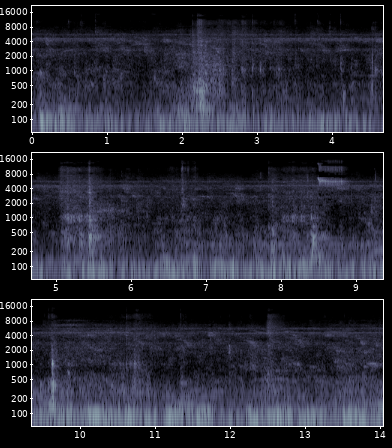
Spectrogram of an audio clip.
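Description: Faint, scattered knocks of firewood logs, wood on wood, as they are taken from a wheelbarrow and set onto a small stacked bonfire pile. A steady high chirring of insects carries on underneath.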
